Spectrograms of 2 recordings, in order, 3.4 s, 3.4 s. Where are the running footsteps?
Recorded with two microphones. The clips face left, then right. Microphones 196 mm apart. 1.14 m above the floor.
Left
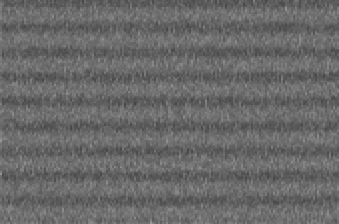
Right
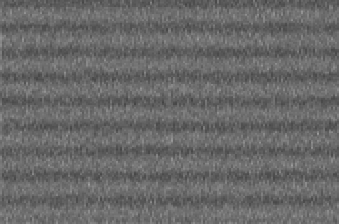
No running footsteps in this recording.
